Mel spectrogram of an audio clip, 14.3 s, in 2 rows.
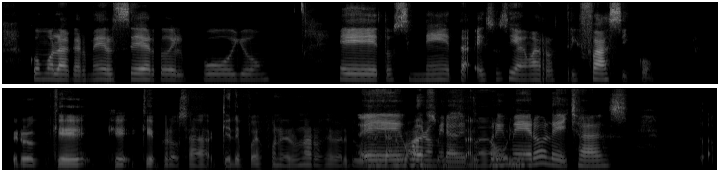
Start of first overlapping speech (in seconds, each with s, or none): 10.7 s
